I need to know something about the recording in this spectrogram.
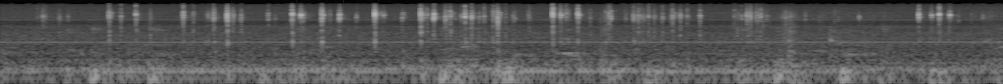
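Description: Typing on a computer keyboard: keystroke clicks in irregular runs, thickest in the middle, with a short burst near the end, over a steady low hum.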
